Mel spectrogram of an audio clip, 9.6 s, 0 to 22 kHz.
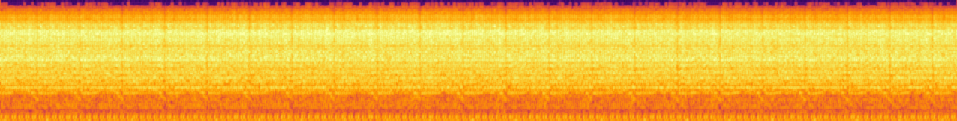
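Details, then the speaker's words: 1968 John Deere 140 garden tractor after mouse-nest removal and new parts, with carb cleaner and choke: loud steady cranking with uneven half-hearted firing and exhaust smoke, never catches; owner suspects flooded carburettor. "I'm seeing smoke coming out of the exhaust. It's trying."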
